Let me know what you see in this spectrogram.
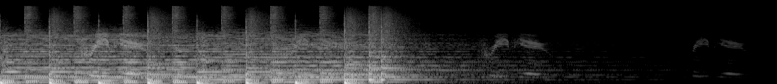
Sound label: stinger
